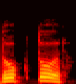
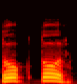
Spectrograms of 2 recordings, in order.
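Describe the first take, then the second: No difference in how they are said.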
